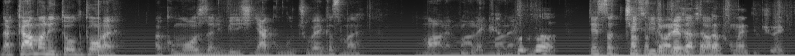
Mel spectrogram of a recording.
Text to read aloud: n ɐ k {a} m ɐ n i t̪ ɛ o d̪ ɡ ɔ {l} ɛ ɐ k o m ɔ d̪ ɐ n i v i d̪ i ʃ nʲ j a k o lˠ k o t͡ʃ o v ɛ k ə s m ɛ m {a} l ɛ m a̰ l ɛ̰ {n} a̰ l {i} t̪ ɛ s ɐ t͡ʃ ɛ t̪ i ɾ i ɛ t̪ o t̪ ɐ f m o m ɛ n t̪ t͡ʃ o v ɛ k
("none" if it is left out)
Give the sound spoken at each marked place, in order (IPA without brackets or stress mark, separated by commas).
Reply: a, ɾ, a, m, ɛ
